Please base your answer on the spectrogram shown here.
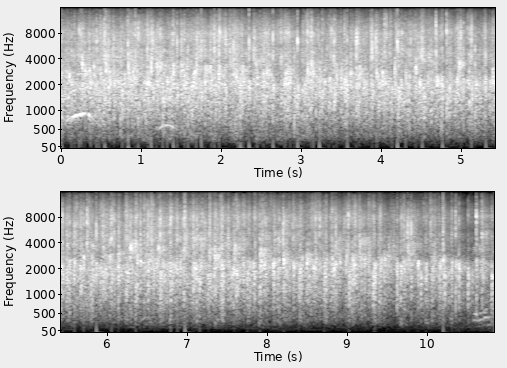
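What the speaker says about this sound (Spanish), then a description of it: "Un fuerte aplauso." Theatre audience claps strongly after a performance, a close, dense and sustained round of applause with individual sharp claps audible and murmuring voices faintly underneath.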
